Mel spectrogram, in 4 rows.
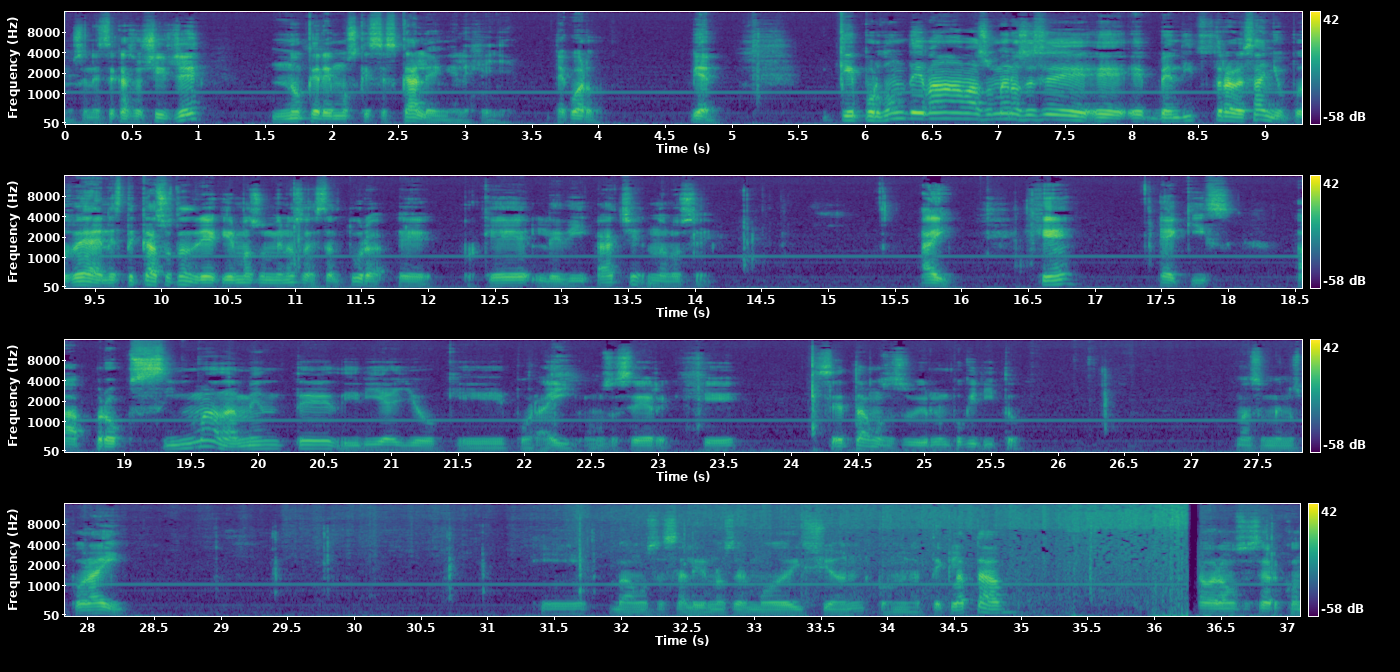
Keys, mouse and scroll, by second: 4.1 middle click, 4.9-6.1 shift+middle drag, 6.5-9.5 drag, 11.9 h, 15.2 alt+h, 17.2 g, 18.2 x, 20.3 click, 20.8-24.1 shift+middle drag, 24.1 g, 25.0 z, 26.9 shift+click, 27.4-30.0 shift+middle drag, 30.4 shift+scroll up 2, 30.8 shift+middle click, 32.6 Tab, 33.3 shift+click, 34.0-36.5 shift+drag, 36.6 shift+scroll up 1, 36.9-37.1 middle drag.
